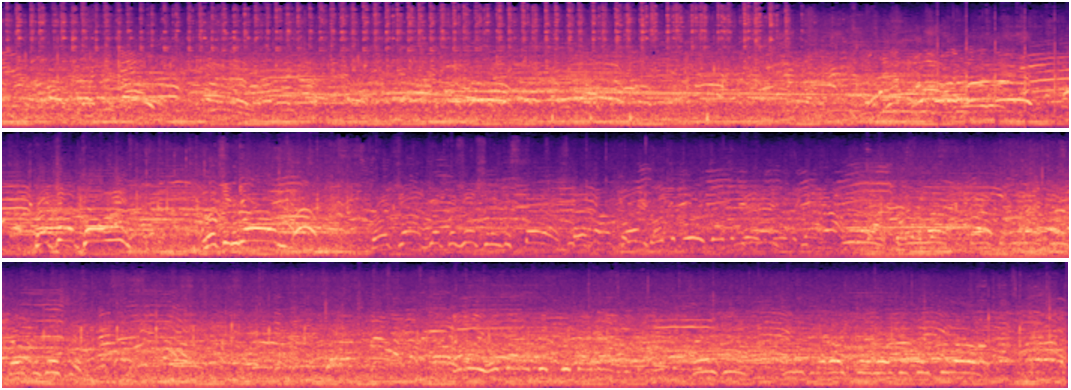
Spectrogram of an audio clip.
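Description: Spectators along the course shouting and cheering encouragement as a pack of runners goes by, many voices overlapping, with a quieter stretch about halfway through. A steady low hum runs underneath.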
